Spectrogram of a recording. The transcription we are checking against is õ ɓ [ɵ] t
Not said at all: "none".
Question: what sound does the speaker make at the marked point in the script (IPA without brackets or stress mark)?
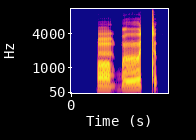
ɵ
